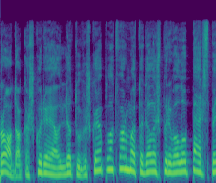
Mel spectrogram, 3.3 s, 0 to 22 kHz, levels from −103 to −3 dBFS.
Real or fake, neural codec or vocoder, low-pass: real; none; 14.4 kHz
